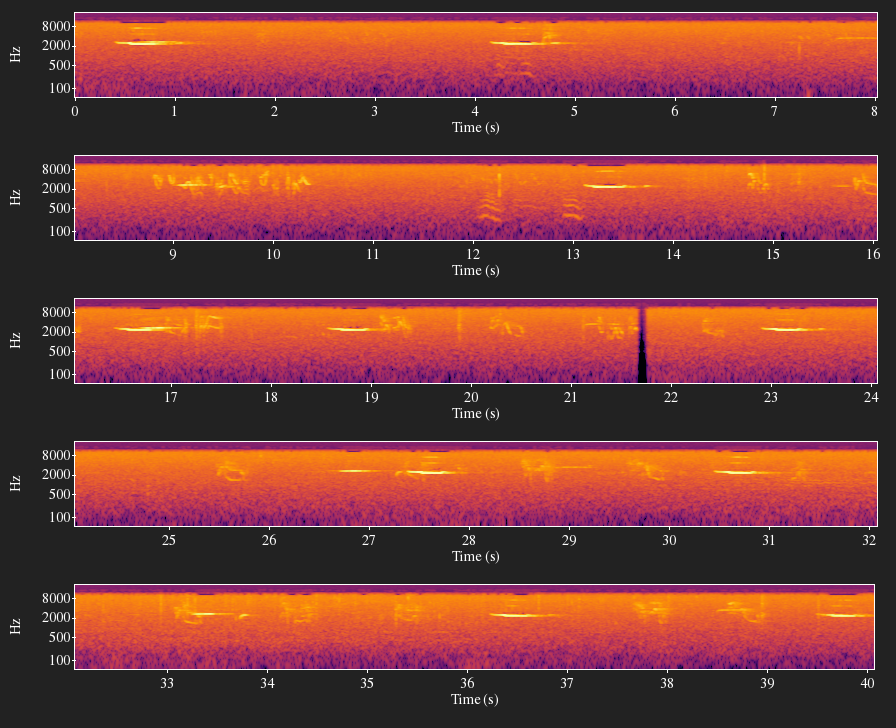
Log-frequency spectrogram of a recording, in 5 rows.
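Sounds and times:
downward-slurred bird calls: 0:04.2 - 0:05.0, 0:36.2 - 0:37.0.

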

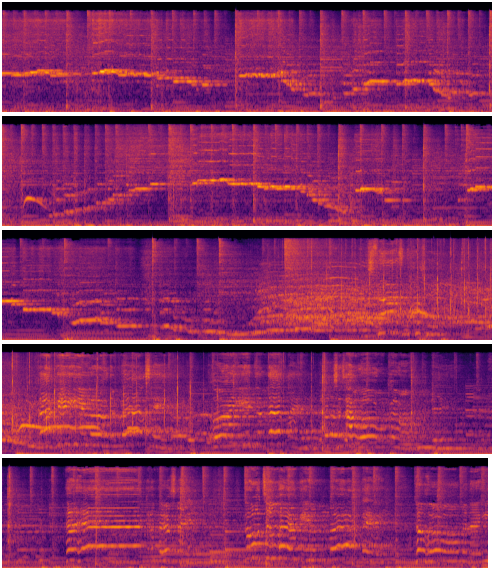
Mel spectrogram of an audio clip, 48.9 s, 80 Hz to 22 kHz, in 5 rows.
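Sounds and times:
flute solo: 0:00.0 - 0:48.9
live band music: 0:00.0 - 0:48.9
audience cheering and whooping: 0:24.4 - 0:34.4.

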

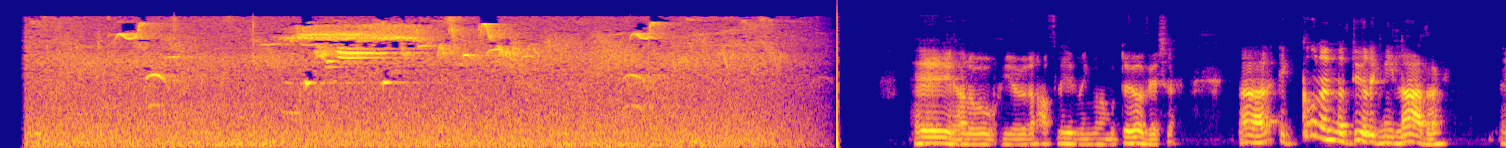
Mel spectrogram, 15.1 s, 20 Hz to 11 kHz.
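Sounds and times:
songbirds singing and calling: 0:00.3 - 0:08.4
steady hiss: 0:00.3 - 0:08.4.

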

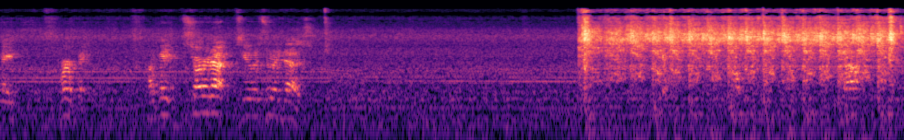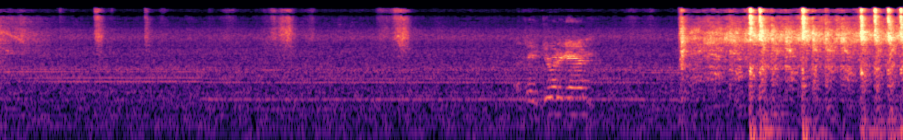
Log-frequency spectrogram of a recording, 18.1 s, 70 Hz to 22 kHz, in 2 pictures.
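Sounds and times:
steady hum: 0:00.0 - 0:18.0
car engine cranking: 0:05.8 - 0:09.4, 0:15.8 - 0:18.0.

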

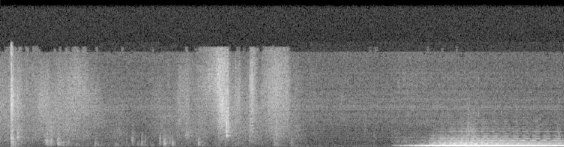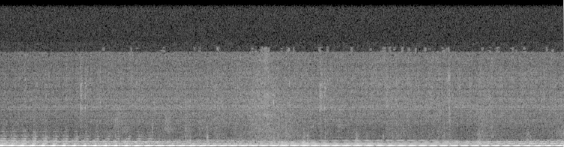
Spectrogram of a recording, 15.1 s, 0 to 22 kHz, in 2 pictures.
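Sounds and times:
pulsing low electronic note: 0:05.3 - 0:15.0.

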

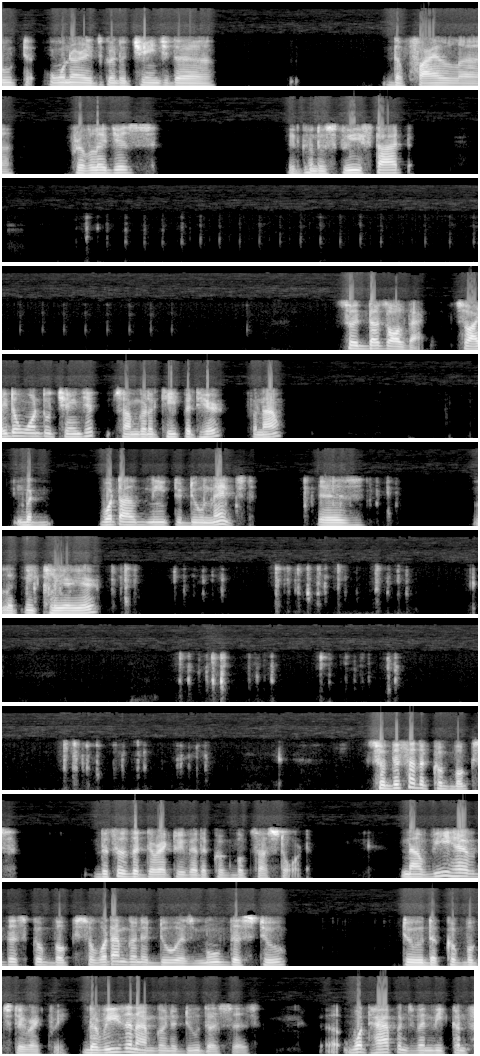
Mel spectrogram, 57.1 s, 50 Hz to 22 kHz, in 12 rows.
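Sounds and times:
keyboard typing: 0:10.2 - 0:16.8, 0:25.8 - 0:27.9, 0:28.8 - 0:32.8, 0:35.0 - 0:37.4, 0:38.6 - 0:40.2.

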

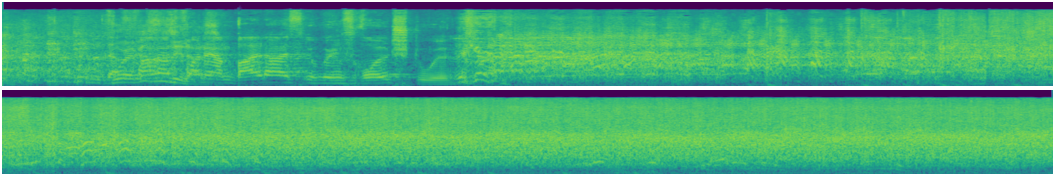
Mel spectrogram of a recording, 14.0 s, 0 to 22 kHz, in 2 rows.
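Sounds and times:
audience laughing: 0:00.0 - 0:00.9, 0:03.0 - 0:13.8
audience applauding: 0:03.9 - 0:14.0.

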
